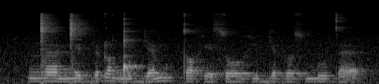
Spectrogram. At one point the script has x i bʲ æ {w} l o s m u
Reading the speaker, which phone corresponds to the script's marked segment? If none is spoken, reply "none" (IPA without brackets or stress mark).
b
